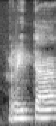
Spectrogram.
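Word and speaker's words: ṛta: el concepto de rita rita se escribe r suena como r como el nombre rita pero no se escribe con la i latina es una palabra en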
